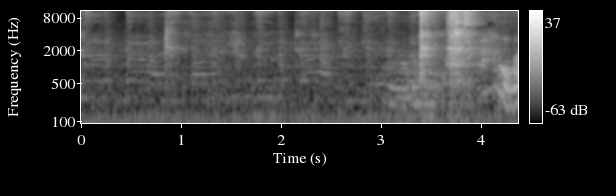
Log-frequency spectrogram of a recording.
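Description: A wooden spoon knocking sour cream out of a metal measuring cup over a soup pot: a small tap about a second in, then two sharp clinks near the end, over quiet background music.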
